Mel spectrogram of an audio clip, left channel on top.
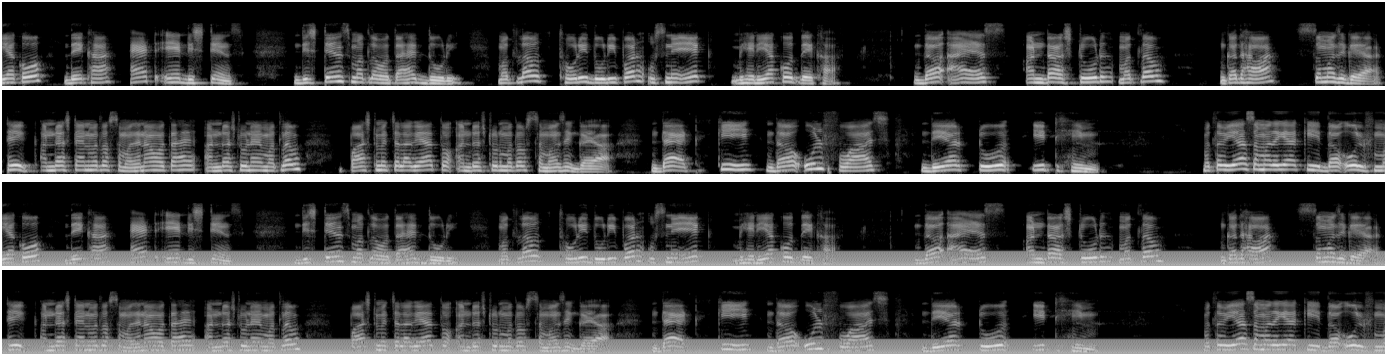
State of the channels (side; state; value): right; noise; hum, 2 dB below the sound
